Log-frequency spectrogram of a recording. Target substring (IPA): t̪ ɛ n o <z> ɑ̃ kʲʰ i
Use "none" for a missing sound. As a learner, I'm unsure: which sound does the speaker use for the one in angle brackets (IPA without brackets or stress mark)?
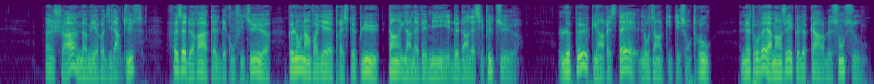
z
